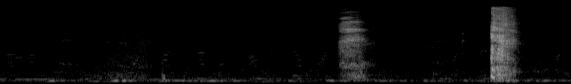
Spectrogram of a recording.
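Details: A young child putting on a sock sneezes twice: two sharp, explosive bursts a second and a half apart over faint room murmur.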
